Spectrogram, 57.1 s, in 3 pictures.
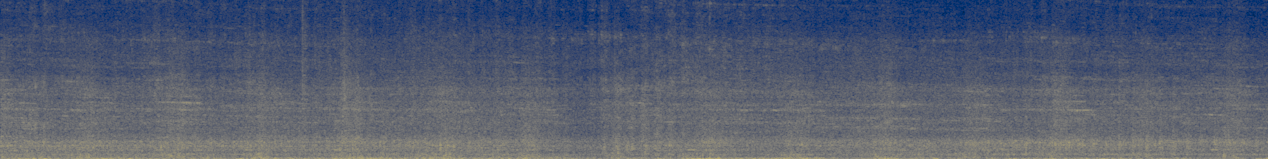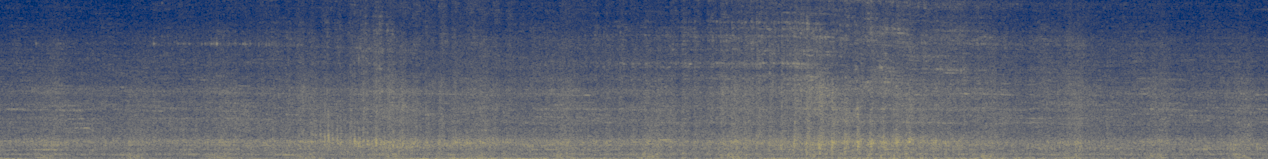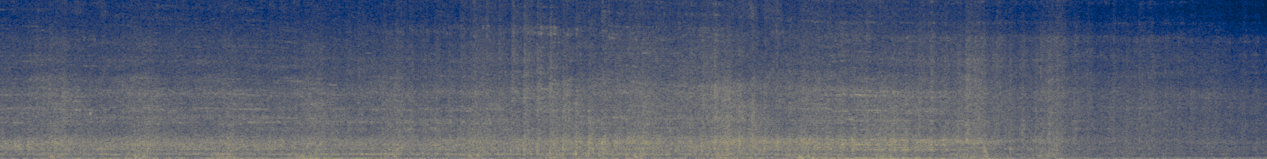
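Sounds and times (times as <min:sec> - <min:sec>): freight train rolling past: 0:00.0 - 0:57.0
wheels clicking over rail joints: 0:21.2 - 0:34.4, 0:43.9 - 0:55.2.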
